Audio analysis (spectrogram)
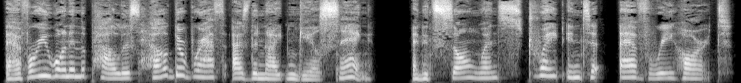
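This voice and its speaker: A woman's voice: a little high, expressive, a little slow, no echo. A woman narrator reading a children's fairy tale as scripted storybook narration.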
